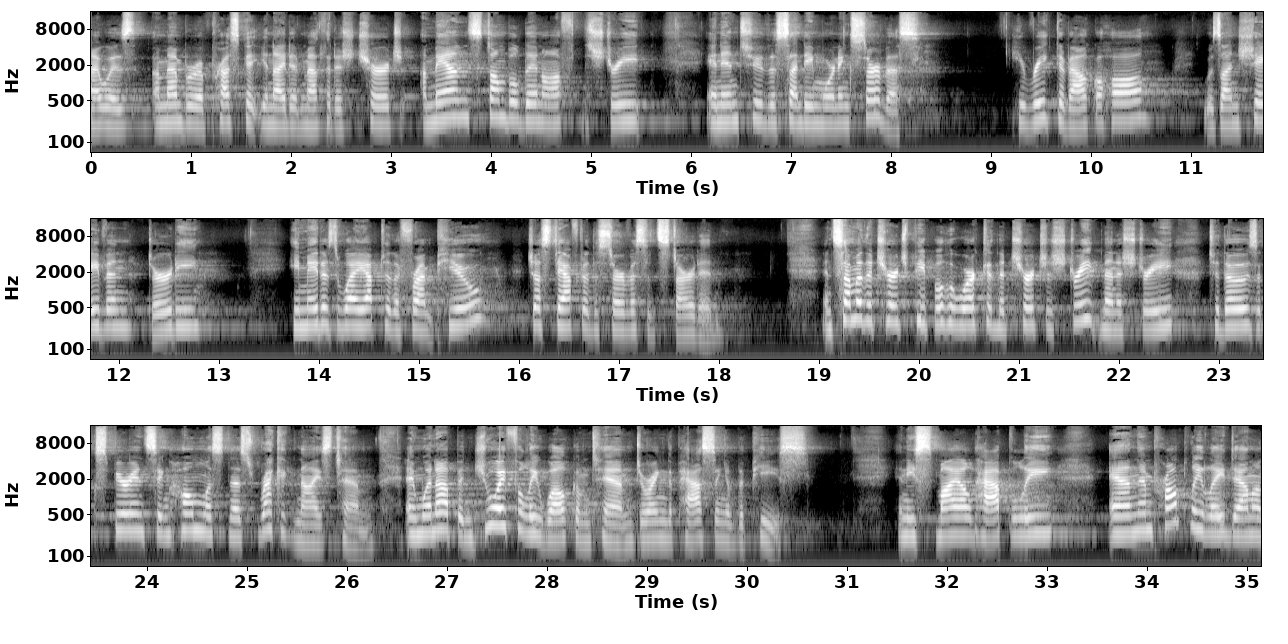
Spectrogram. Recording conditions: large echoing room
